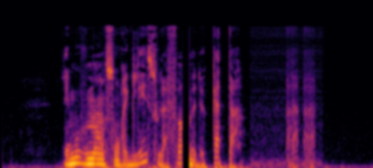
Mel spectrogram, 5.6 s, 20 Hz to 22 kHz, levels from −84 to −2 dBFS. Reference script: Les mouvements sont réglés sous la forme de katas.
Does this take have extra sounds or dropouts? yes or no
yes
